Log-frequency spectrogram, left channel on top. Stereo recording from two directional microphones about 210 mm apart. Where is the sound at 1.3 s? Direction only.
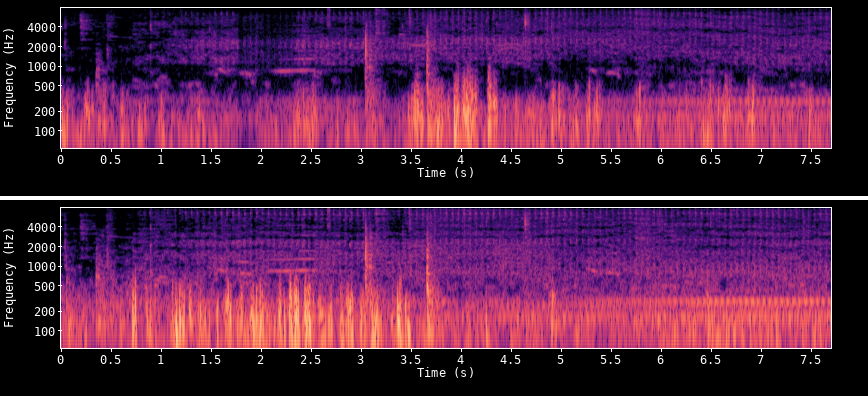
60° right (ahead or behind).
